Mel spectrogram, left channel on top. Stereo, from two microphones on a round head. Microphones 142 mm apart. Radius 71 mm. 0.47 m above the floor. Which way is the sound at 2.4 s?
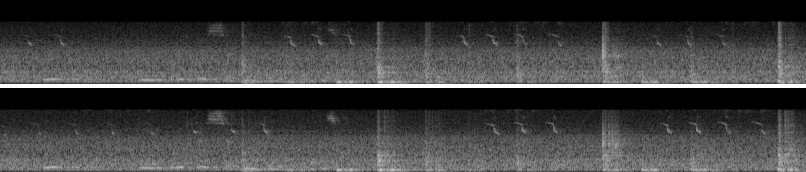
25° left (ahead or behind).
